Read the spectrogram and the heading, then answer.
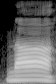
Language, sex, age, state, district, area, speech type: Bengali, male, 45-60, West Bengal, Jhargram, rural, read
